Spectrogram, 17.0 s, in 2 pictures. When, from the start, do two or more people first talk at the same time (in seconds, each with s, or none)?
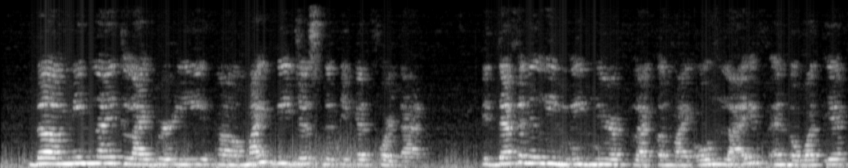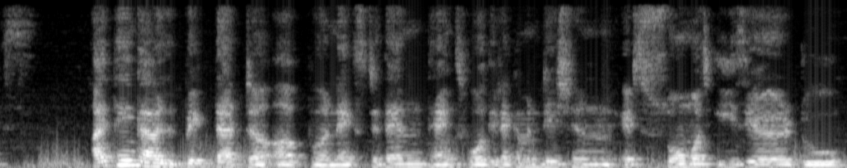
none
